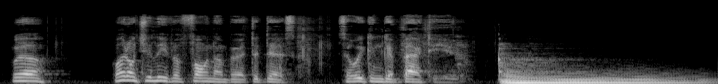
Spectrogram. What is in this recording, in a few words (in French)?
Voix Off Voice Over; Bull Thug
